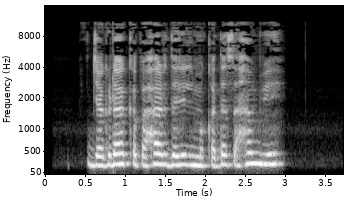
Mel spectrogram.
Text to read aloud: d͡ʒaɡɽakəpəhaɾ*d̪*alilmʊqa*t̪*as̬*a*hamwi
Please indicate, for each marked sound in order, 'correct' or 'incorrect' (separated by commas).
correct, incorrect, correct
